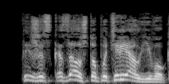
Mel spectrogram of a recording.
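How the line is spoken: Shouted. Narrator (Russian): крикнул Кирилл

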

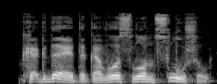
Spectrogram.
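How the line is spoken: Snort from corner. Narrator (Russian): хмыкнули в углу

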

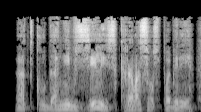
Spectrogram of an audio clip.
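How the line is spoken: Hoarse question. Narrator (Russian): хрипло спросил командир

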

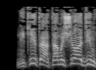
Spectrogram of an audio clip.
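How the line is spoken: Shouted. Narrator (Russian): крикнул

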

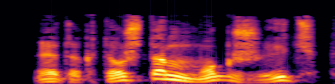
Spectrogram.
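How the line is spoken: Quiet question. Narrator (Russian): тихо спросил Никита

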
